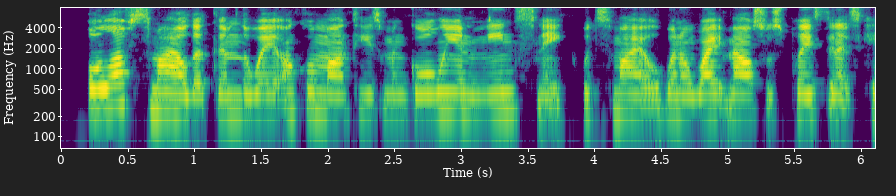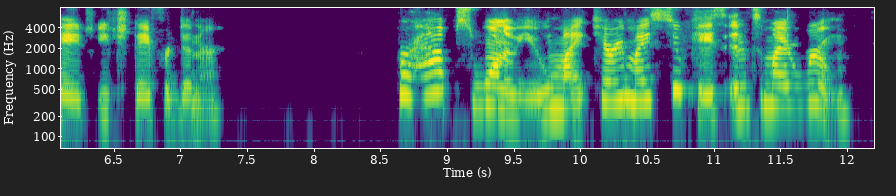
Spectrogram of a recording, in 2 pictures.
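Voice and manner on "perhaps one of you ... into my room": put-on wheezy, slightly high voice. Narrator reading Olaf's line to the children he smiles at, wheezy Olaf voice. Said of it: "he suggested in his wheezy voice".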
